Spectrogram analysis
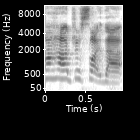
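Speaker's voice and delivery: ordinary delivery, nothing marked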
